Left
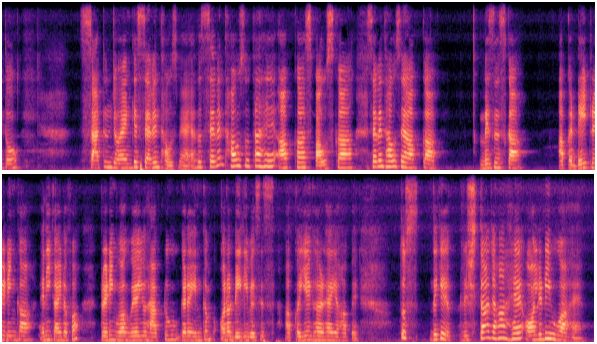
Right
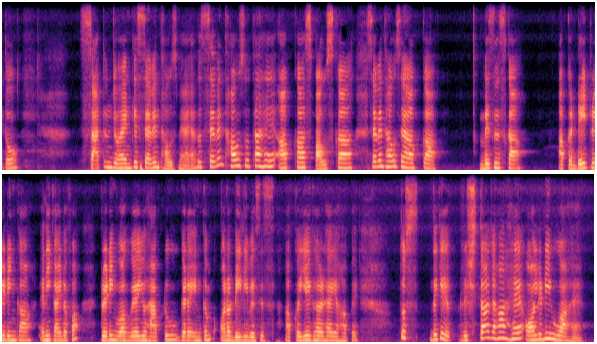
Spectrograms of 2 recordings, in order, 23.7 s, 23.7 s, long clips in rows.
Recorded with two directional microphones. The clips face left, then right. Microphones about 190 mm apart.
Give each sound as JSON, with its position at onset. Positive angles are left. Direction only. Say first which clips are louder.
{"t": 0.0, "sound": "a woman's voice", "louder": "right 5 dB", "side_deg": -40}
{"t": 1.7, "sound": "a woman's voice", "louder": "right 4 dB", "side_deg": -40}
{"t": 20.5, "sound": "speech", "louder": "right 4 dB", "side_deg": -45}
